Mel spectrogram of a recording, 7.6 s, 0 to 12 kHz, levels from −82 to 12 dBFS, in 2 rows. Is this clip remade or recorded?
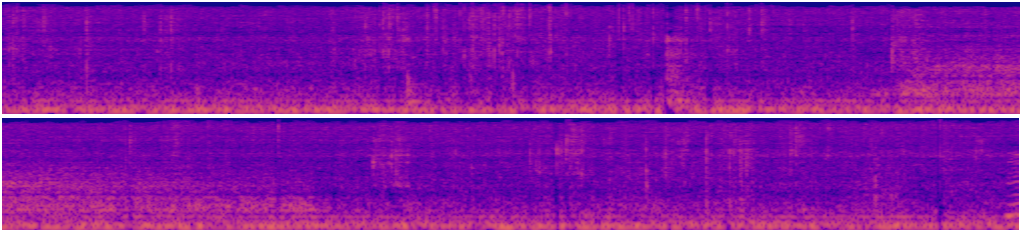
remade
